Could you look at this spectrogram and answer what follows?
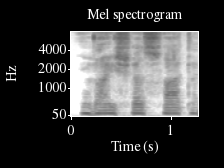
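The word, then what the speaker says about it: Vaivasvata: Vaishvasvata, yeah. Thank you. Vaisvasvata. Nice pronunciation.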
